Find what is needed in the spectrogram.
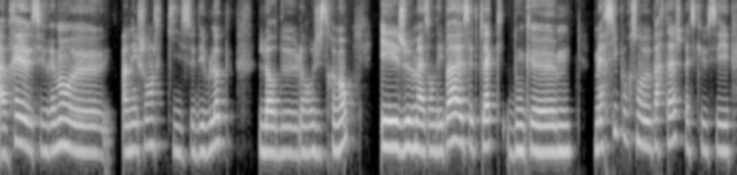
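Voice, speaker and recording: At a fairly slow pace, a woman speaks with a dark, mellow tone, medium pitch and fairly even intonation. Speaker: podcast host. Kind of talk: podcast interview.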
